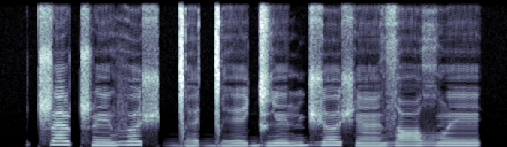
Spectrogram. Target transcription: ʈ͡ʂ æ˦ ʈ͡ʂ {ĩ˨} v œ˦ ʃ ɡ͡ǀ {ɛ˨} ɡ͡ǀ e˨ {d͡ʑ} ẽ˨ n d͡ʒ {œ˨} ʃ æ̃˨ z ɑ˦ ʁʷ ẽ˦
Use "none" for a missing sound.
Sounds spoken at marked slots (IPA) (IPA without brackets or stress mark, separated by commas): ẽ˨, ɛ˨, d͡ʑ, œ˦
